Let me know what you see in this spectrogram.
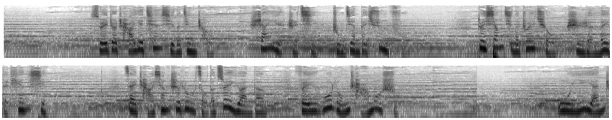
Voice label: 纪录片配音; 茶味人生

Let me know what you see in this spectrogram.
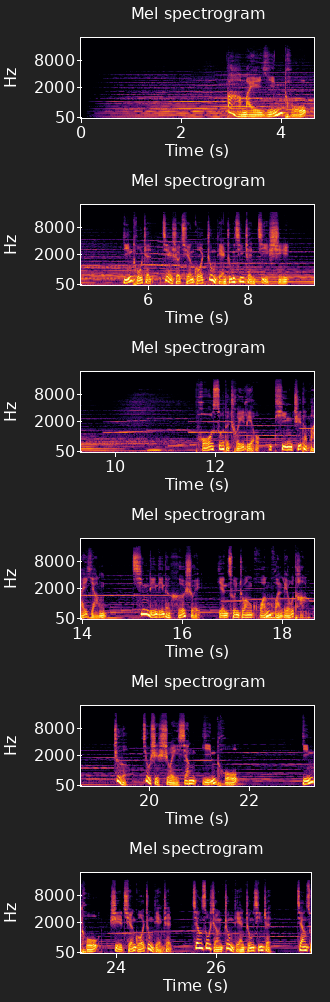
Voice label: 宣传; 银图

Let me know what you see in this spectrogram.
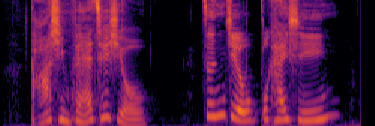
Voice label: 川话; 大型翻车秀

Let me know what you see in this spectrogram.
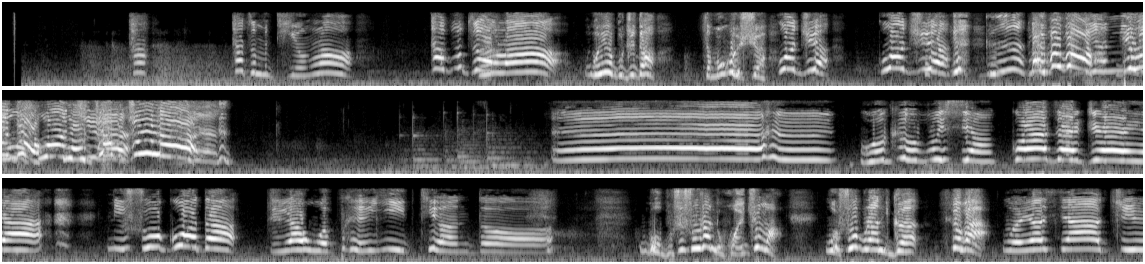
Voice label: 角色 男童 女童

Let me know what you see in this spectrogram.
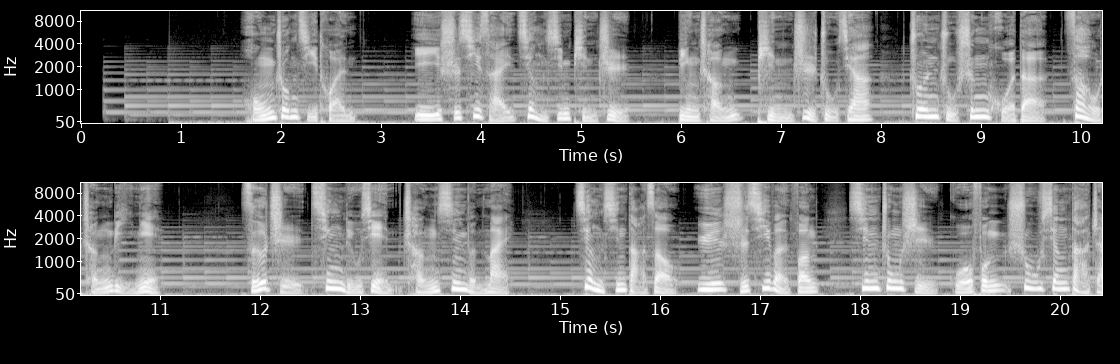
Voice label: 广告年轻商务; 宏庄集团

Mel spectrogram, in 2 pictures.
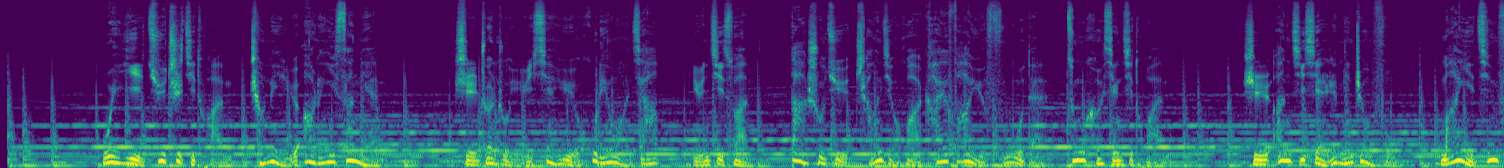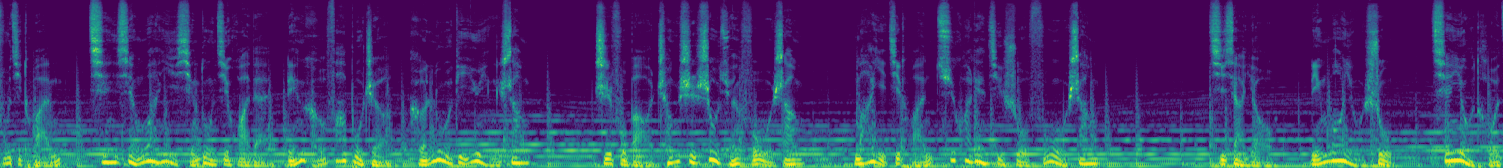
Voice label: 宣传片科技磁性; 灵猫

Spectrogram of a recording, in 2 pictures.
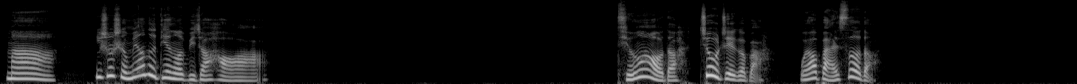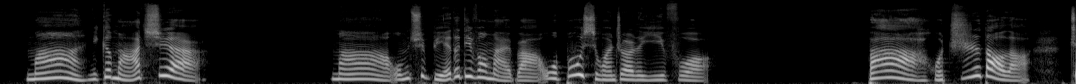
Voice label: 现代小说活泼少女

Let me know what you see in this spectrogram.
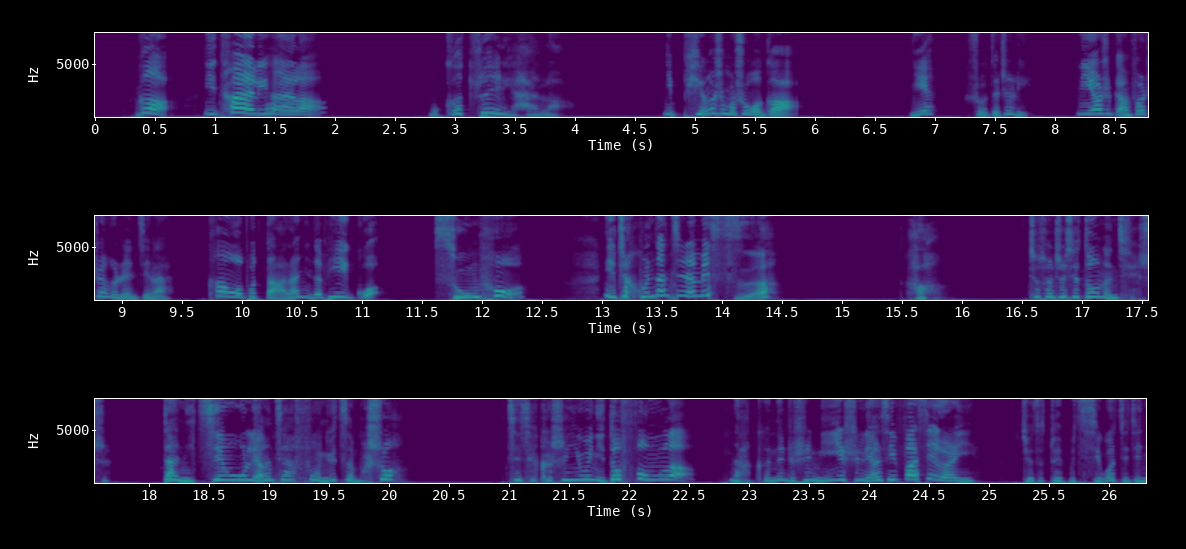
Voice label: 女; 混沌剑帝

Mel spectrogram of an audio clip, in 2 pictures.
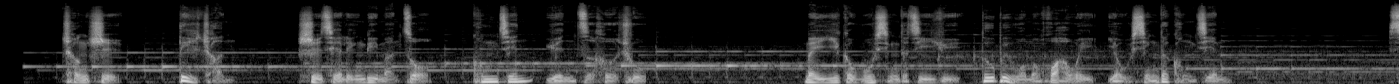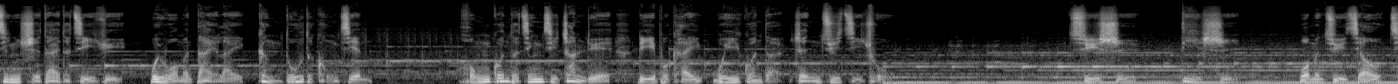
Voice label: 广告 低沉 高级 地产

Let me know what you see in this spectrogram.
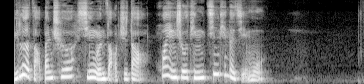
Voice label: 新闻播音腔

